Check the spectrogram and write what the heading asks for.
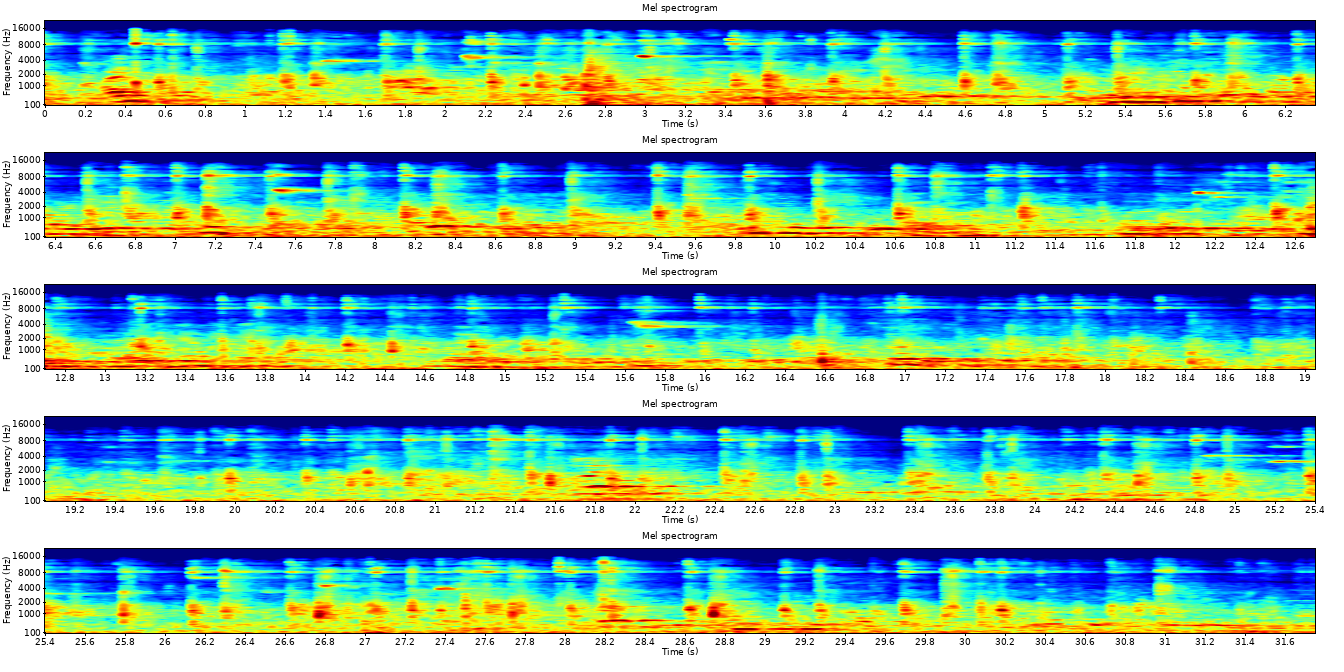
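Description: Table tennis rallies: the ball clicking off paddles and tabletops in quick back-and-forth exchanges, with more clicks from several tables in play at once across a large hall, and voices murmuring in the background.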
